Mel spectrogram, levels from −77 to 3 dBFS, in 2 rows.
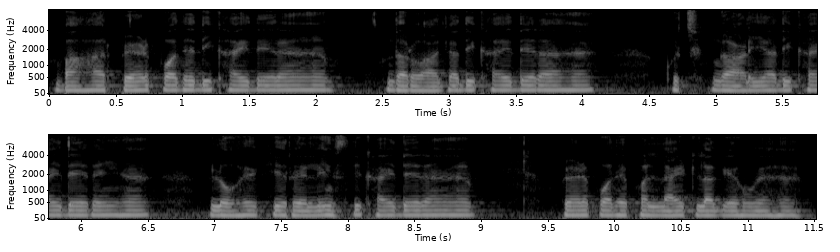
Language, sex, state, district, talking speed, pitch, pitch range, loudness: Hindi, male, Maharashtra, Nagpur, 165 wpm, 120 Hz, 115-125 Hz, -36 LUFS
